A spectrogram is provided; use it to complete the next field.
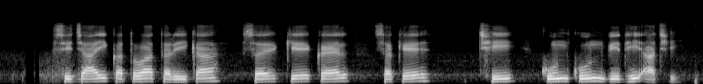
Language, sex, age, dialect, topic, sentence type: Maithili, male, 18-24, Eastern / Thethi, agriculture, question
